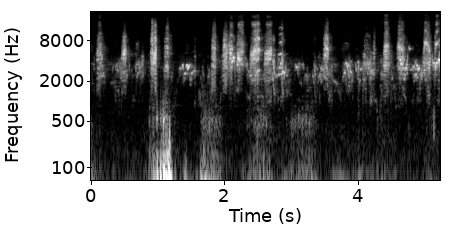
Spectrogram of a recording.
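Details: Budgerigars kept as pets give rapid bursts of sharp chirps and warbled chatter in pulses about every half second, with low thumps early on.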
